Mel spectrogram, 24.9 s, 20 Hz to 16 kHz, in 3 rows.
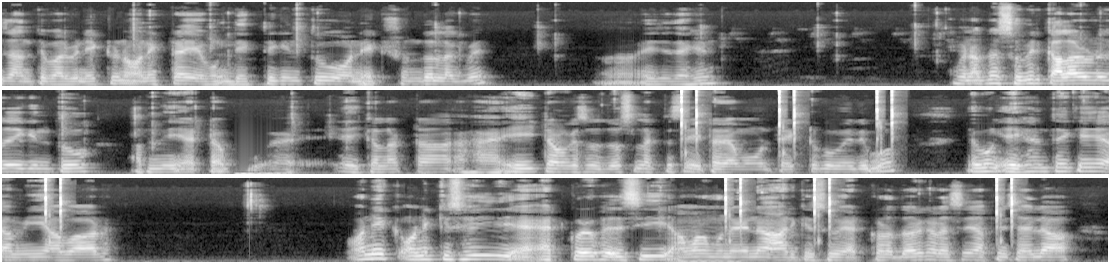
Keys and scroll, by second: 1.1 Down, 1.6 Down, 2.1 Down, 2.8 Down, 3.8 Down, 4.6 Down, 5.8 Down, 6.7 Down, 7.4 Down, 8.7 Down, 9.3 Down, 9.9 Down, 10.4 Up, 11.4 Down.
